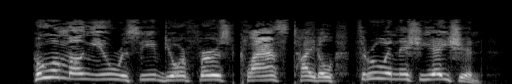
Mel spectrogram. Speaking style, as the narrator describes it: I yelled

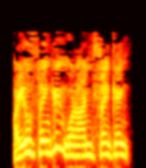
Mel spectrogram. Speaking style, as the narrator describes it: Arvel blurted, looking horrified

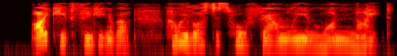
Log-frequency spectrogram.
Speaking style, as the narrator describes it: Jessie murmured from her burrow beneath the blankets

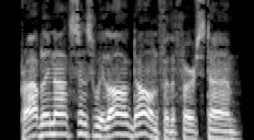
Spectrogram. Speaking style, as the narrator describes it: Freya said wistfully

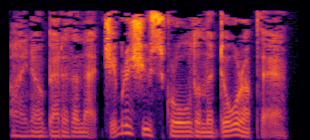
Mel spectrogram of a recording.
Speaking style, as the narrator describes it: Rorik said, infusing his voice with a lightness he didn't feel

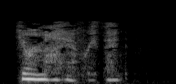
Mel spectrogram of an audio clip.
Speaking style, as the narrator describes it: managed to whisper

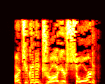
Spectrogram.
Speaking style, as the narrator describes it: Sierra shouted at me

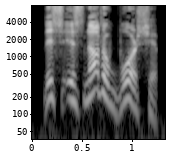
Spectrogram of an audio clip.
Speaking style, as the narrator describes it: Captain Panaka snapped, looking angry and betrayed

